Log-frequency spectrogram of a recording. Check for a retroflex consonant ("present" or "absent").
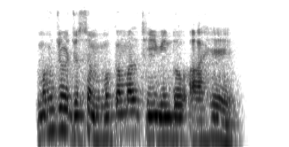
absent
